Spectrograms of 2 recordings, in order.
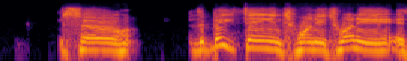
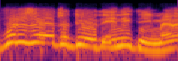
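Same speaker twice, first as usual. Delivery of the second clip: fast, higher, incredulous; retold incredulous question; 10 semitones higher, faster than usual. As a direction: rattle it off in disbelief. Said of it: "I said".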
